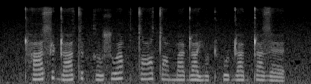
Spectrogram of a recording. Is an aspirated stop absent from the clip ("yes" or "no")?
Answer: no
